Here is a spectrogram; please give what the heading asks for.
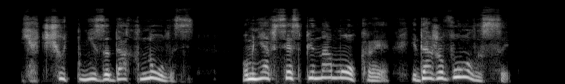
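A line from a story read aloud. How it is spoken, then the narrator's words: Excited whisper. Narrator (Russian): говорила Люся возбужденным шепотом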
